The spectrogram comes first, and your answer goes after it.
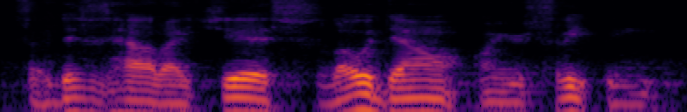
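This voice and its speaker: A young man with a very low, dark and mellow voice drifts through a loose spiritual talk, tossing in casual slang and backtracking on his words. A faint noise sits under the recording. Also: steady tone, unhurried. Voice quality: deep voice. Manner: meandering, self-correcting, casual slang like "dude". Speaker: YouTuber. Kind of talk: rambling spiritual monologue.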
